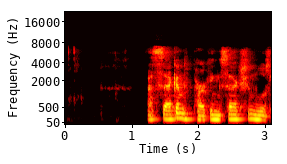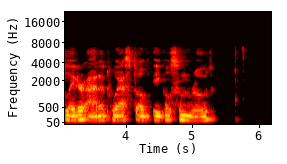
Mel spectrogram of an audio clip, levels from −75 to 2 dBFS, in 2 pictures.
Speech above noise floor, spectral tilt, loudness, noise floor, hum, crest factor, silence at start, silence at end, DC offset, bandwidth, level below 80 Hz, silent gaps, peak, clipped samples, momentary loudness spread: 37 dB; -4.5 dB/octave; -24 LUFS; -61 dBFS; none; 20 dB; 1.25 s; 0.85 s; under 0.1%; 7.4 kHz; -62 dBFS; none; -4 dBFS; under 0.1%; 10 LU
